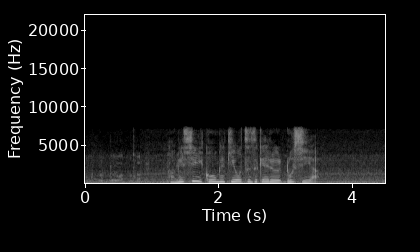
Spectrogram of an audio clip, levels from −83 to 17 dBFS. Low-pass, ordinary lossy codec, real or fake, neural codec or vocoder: 7.2 kHz; none; fake; codec, 16 kHz, 16 kbps, FunCodec, trained on LibriTTS, 50 frames a second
